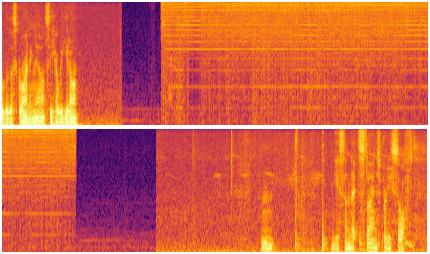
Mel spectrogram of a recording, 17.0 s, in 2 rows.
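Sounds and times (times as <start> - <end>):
rotary grinder whining: 3.2 - 10.0.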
